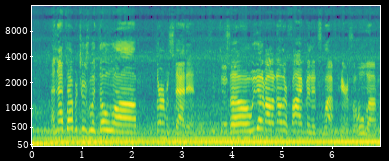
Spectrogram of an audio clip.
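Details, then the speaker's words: Buick Grand National freshly rebuilt engine, first start during cam break-in, varied 1500–2000 rpm for 10 minutes: steady, even fast idle humming low under background music, no knocks or ticks; good oil pressure, no leaks. "varying the RPM from 1500 to 2 Grand shut the car off let it cool start do that again three times total so that's what we're gonna do right here so let's start it up"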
